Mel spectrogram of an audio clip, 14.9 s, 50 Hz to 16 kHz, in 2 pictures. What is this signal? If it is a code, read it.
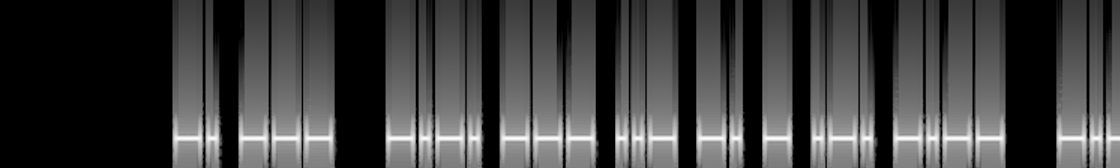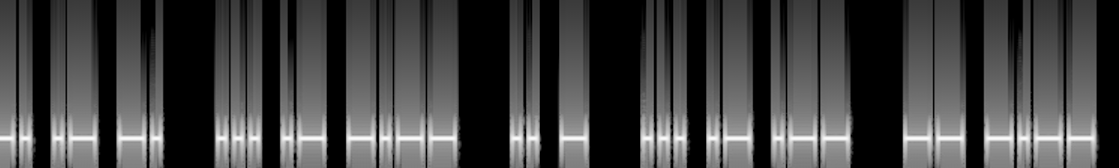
Morse code, heard as a keyed tone, about 22 wpm, 700 Hz. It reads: NO COUNTRY CAN SAY IT SAW MY
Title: Sentences from Top 1000 Words - Review Part 5 - 22wpm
